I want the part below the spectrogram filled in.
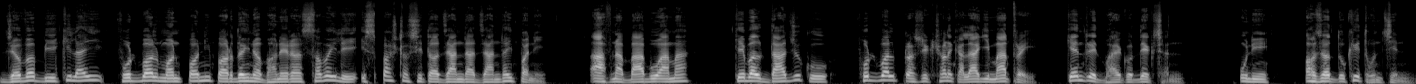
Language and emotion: Nepali, neutral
